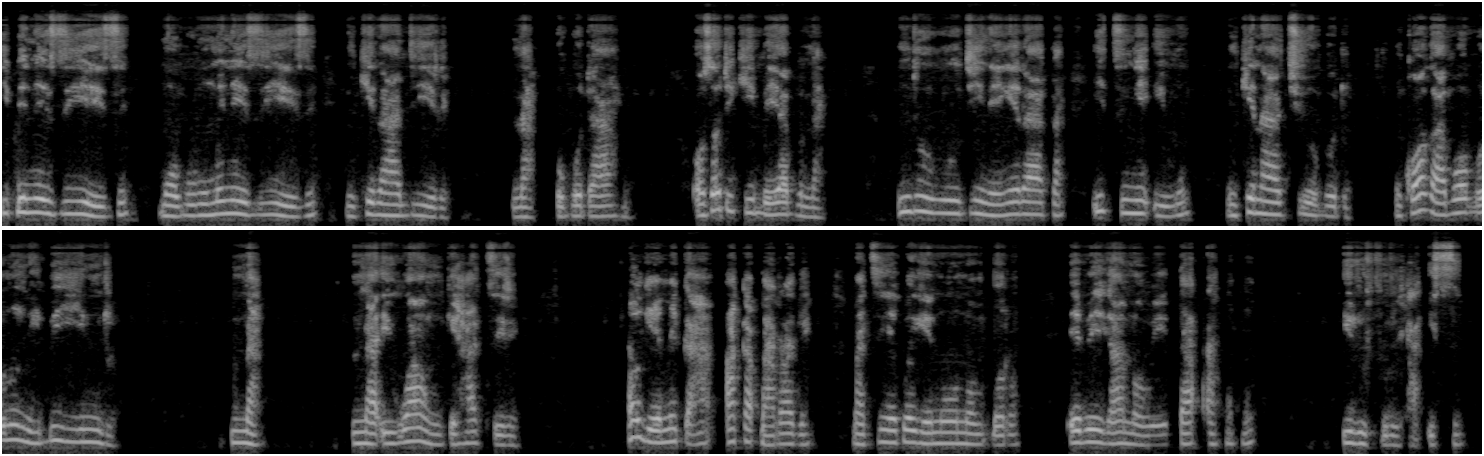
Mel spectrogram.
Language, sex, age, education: Igbo, female, 15-29, secondary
